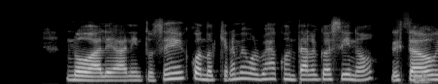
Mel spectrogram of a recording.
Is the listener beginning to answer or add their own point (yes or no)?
yes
